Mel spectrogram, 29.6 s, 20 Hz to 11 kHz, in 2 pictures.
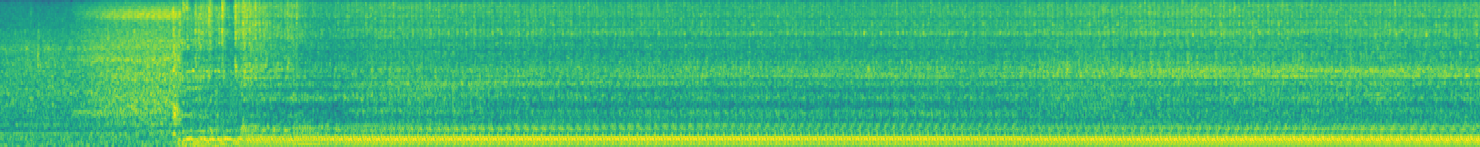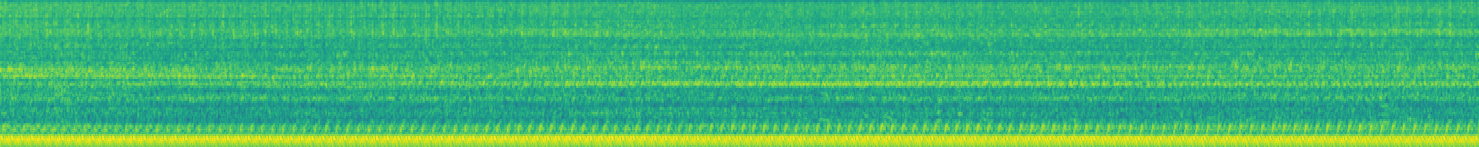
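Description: Koenigsegg Regera's twin-turbo V8 firing up about two seconds in, then idling steadily; the idle settles slightly lower about ten seconds in.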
